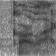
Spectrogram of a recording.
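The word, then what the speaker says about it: Karlach: Carlac. Excuse me. I'm going to get better at it. No, no, you just say Carlock. It's fine. It's again like a pet name.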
